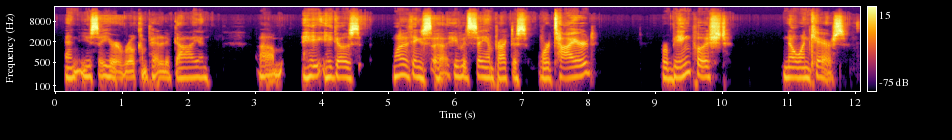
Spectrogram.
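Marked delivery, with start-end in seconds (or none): none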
